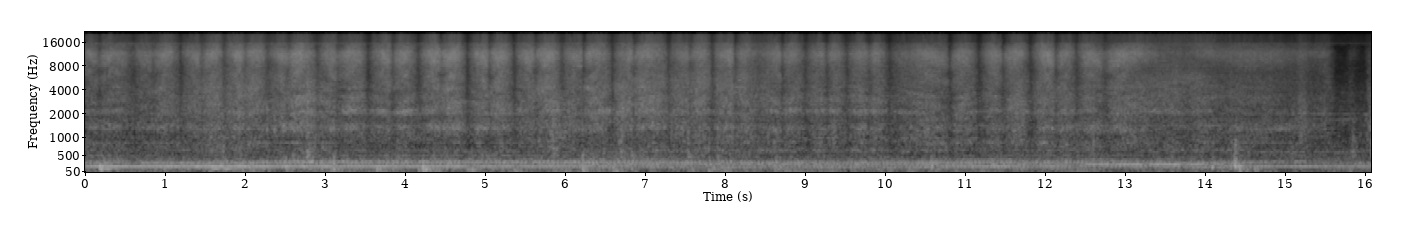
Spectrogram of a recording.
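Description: Steady rubbing of an eraser or duster across a classroom board, a continuous scrubbing sound with rapid strokes throughout, close and moderately loud, with no talking.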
